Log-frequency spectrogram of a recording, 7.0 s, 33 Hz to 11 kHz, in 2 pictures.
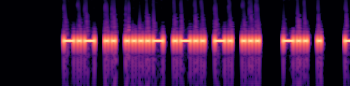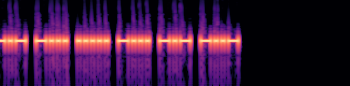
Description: Morse code, heard as a keyed tone, about 36 wpm, 700 Hz. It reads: KI4LNS DE KB5BKX
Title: USA Callsign DE Callsign 35wpm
